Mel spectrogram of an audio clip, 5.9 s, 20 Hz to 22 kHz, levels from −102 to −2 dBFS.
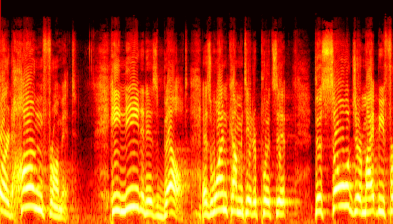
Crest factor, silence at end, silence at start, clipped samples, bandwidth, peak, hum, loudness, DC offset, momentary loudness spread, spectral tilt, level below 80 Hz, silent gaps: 10 dB; 0 s; 0 s; under 0.1%; 12.5 kHz; -2 dBFS; none; -11 LUFS; under 0.1%; 8 LU; -5.5 dB/octave; -46 dBFS; none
